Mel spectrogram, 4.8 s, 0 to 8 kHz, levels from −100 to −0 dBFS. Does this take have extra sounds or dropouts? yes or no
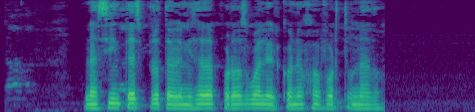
no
